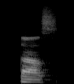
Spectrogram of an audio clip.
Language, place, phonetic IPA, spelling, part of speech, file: Azerbaijani, Baku, [dɑz], daz, noun / adjective, Az-az-daz.ogg
- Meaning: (noun) bald spot, bald patch; bald head; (adjective) bald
